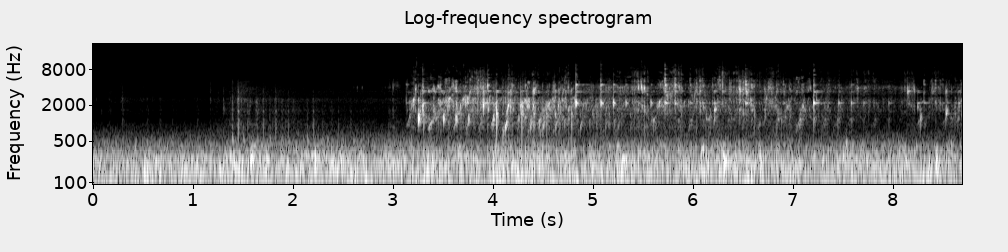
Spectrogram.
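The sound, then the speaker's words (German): A witch's cauldron, set up by the witch to brew a magic potion, bubbles and gurgles over a steady low rumble, the thick popping of boiling liquid swelling louder and busier after a few seconds and churning on without pause. “die Hexe setzte ihren Kessel auf, um den Zaubertrank zu bereiten.”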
